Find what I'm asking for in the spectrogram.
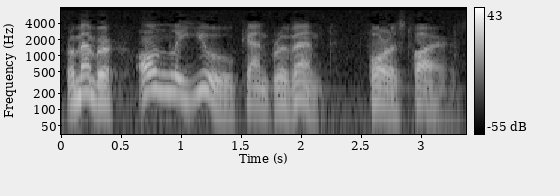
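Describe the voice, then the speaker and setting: A man's voice: medium pitch, wildly swooping pitch, measured pace, husky. A man reading scripted announcements in a 1940s radio announcer's style. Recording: dull lo-fi old radio recording.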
